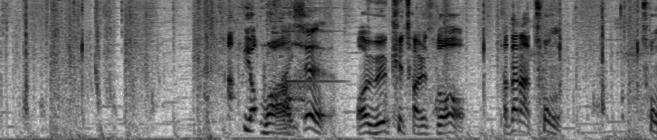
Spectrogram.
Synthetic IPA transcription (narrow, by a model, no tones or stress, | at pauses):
ajawa | ajwekʰet͡ɕaɭs͈uʌpadaɾat͡ɕʰoŋ | t͡ɕʰo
